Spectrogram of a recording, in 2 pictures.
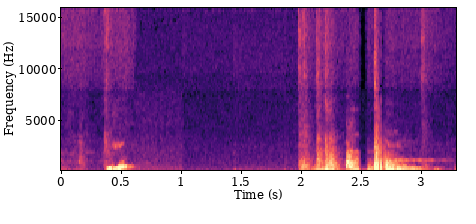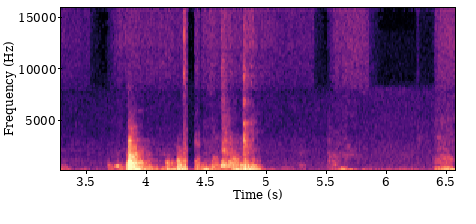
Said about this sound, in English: Hello, buddy. He's scratching at the door. Hold on.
